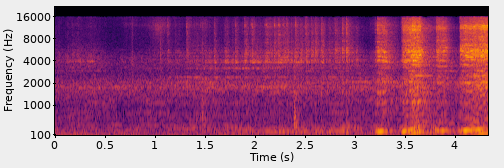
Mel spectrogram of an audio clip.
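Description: Dirt bike engine running in the distance, then revving in repeated bursts and getting much louder about three seconds in as the bike comes close.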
